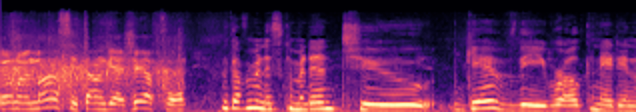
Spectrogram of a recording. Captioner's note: some Applause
